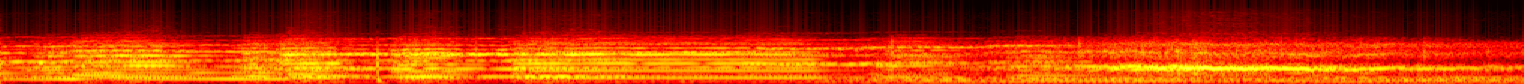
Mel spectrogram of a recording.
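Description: A car drives by, its engine humming steadily, then the brakes squeal in a long, loud, high-pitched whine as it slows to a stop. No one speaks.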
